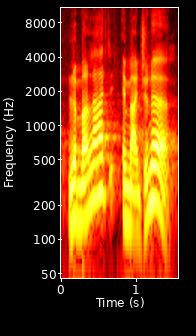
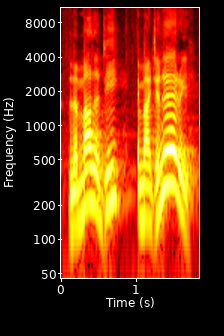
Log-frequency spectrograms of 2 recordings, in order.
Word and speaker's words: Le Malade Imaginaire: This time, she opted for Le Malade Imaginaire, or Le Maladie Imaginaire, as Brother O'Shea would have pronounced it.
